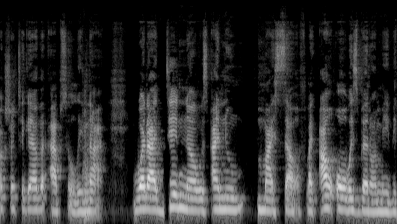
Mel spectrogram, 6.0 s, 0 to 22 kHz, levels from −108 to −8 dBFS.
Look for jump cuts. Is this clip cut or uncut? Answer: uncut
